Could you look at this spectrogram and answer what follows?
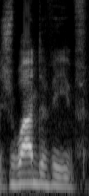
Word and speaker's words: joie de vivre: And he's got a joie de vivre about him that I really appreciate.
